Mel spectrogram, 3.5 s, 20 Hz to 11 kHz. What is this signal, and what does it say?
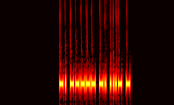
Morse code, heard as a keyed tone, about 43 wpm, 700 Hz. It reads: N0NVT
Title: USA Call Signs - 5 Characters - 4x Character Spacing - 45wpm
